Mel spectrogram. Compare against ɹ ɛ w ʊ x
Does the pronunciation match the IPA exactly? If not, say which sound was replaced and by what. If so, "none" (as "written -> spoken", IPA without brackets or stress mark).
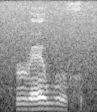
none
